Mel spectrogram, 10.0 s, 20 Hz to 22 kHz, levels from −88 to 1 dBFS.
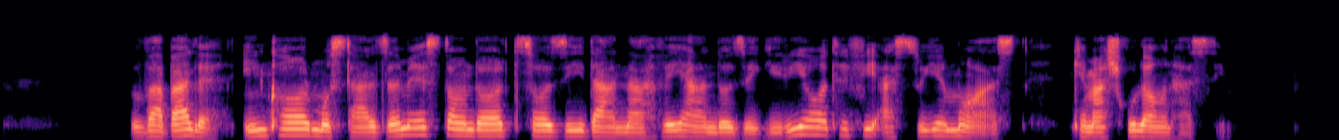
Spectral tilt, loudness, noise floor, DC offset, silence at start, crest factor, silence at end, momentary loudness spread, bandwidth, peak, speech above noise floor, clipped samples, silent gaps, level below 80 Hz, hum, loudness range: -3.5 dB/octave; -20 LUFS; -86 dBFS; under 0.1%; 1 s; 18 dB; 0.95 s; 8 LU; 7.8 kHz; -4 dBFS; 66 dB; under 0.1%; none; -66 dBFS; none; 4 LU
